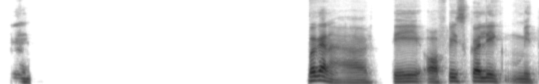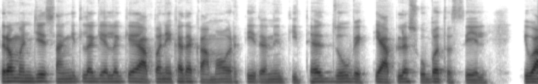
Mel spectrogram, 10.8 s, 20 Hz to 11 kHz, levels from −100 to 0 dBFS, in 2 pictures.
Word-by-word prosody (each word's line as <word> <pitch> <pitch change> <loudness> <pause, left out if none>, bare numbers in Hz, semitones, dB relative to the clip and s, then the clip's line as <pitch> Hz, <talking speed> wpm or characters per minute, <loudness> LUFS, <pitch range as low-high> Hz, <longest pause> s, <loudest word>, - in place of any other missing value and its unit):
हं. 120 -3 -7 2.8
बघा 170 +1 +8
ना 95 -3 -4
अ, - - -6 0.3
ते 125 +1 0
ऑफिस 135 +6 -1
कलीग 135 -3 +5 0.2
मित्र 110 +4 +4
म्हणजे 130 0 +1
सांगितलं 120 0 -3
गेलं, 125 0 -1
की - - -1
आपण 115 -1 +2
एखाद्या 120 +2 +1
कामावरती 110 +1 -3
आणि 110 +1 -3
तिथे 105 +4 -1
जो 120 +1 -2
व्यक्ती 110 -2 -2
आपल्यासोबत 115 +2 +1
असेल 95 -2 -5 0.4
किंवा 115 0 +7
115 Hz, 125 wpm, -24 LUFS, 105-125 Hz, 2.8 s, बघा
